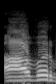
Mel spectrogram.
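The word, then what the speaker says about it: hour: इसे ऑनररी बोलते हैं, इसे आवर बोलते हैं। एच साइलेंट होता है तो पहले जो लेटर मुंह से निकलेगा वो निकलेगा ऑनररी, तो एन आएगा।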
